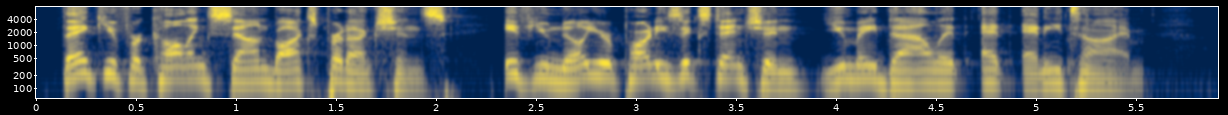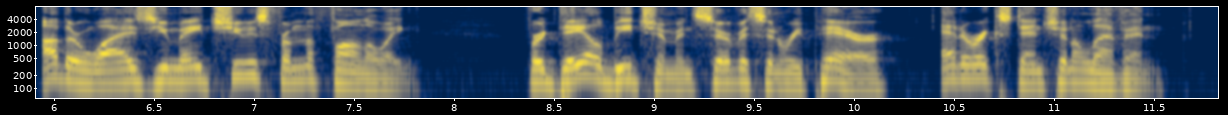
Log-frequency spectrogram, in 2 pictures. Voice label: Phone System; Soundbox Productions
